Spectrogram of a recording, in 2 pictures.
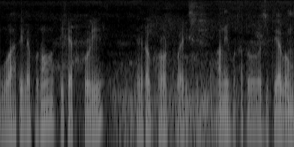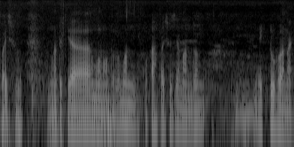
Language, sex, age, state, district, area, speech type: Assamese, male, 45-60, Assam, Kamrup Metropolitan, urban, spontaneous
